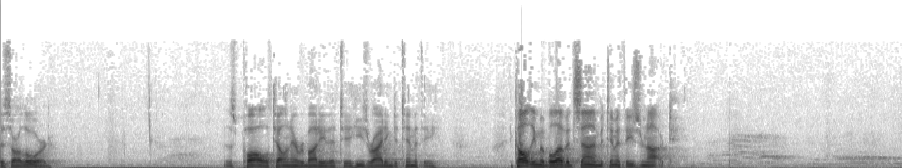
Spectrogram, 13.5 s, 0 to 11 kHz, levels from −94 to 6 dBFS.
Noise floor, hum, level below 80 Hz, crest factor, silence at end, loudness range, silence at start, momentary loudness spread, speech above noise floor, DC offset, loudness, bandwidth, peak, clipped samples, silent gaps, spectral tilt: -40 dBFS; none; -38 dBFS; 20 dB; 0 s; 10 LU; 0 s; 19 LU; 24 dB; under 0.1%; -17 LUFS; 8.2 kHz; 0 dBFS; under 0.1%; none; -8 dB/octave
